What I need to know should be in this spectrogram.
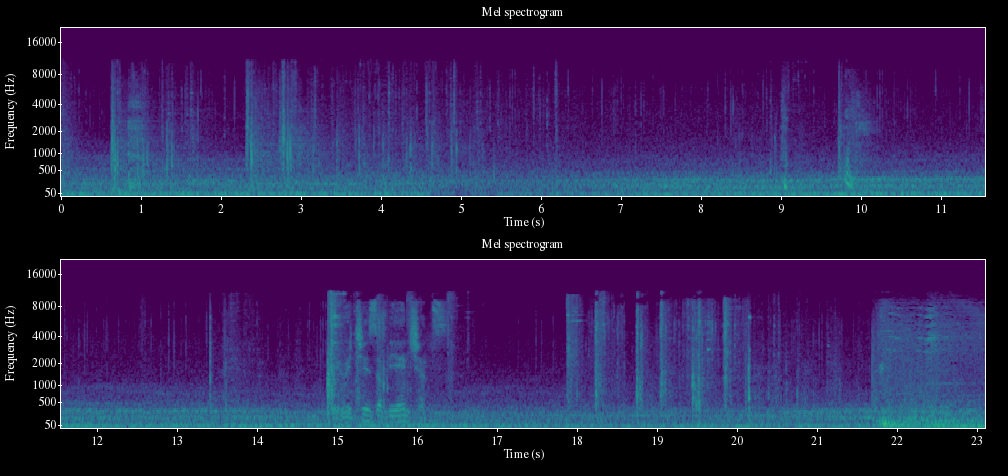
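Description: Footsteps scuff over stone.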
